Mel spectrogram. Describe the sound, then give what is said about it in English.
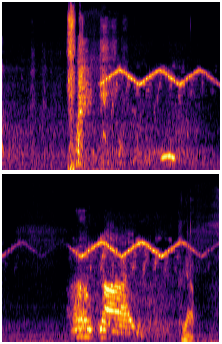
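A sharp bang as someone tries to get in through a door, then a high-pitched electronic alarm goes off, warbling steadily up and down for several seconds while a voice and other noises break in over it. “So that was him trying to get into the door, and then that was the alarm goes off”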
